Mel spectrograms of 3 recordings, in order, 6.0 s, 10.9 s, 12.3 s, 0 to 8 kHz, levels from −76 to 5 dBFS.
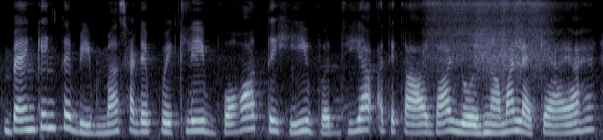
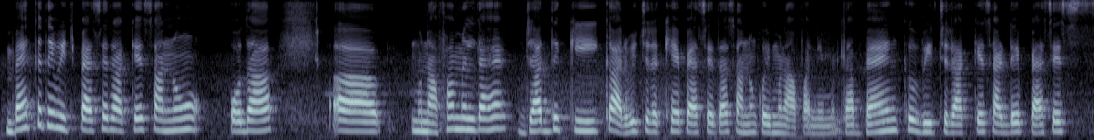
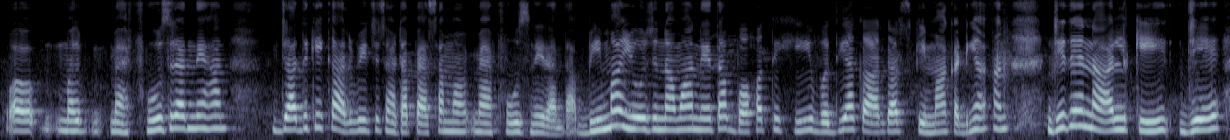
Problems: constant background noise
